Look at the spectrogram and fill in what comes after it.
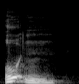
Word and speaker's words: wouldn't: 那么 D 跟 N 在一起的时候，有时候我们会发现会有一些变化，老外更喜欢说成 wouldn't D 不发音，速度加快的时候变成 wouldn't You wouldn't know Know 稍微的饱满一点，先发 A 再发 U 体验一下 Now How important 嘴巴凸出来收圆，整个舌身往回卷 Important How important you are in your own eyes.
